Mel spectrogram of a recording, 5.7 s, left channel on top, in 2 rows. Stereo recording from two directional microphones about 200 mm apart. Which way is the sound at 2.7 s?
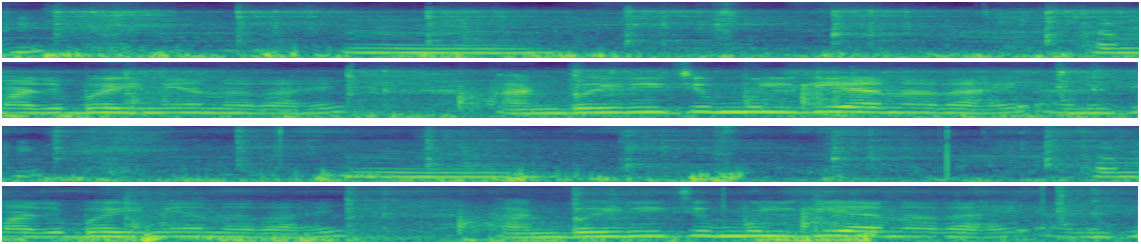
5° left (ahead or behind).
